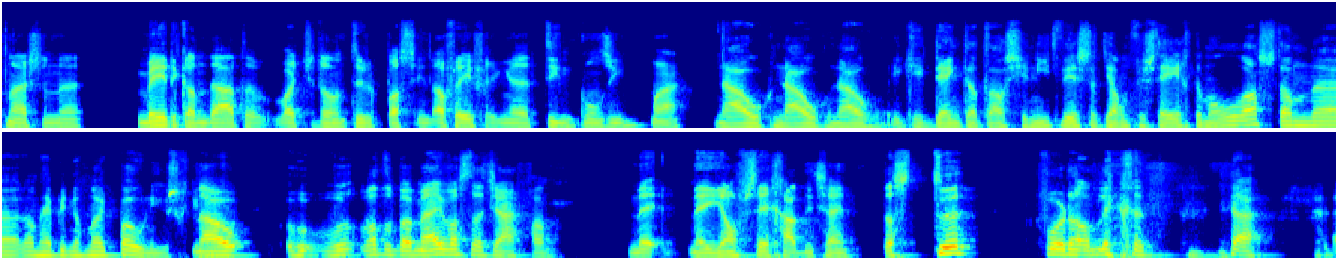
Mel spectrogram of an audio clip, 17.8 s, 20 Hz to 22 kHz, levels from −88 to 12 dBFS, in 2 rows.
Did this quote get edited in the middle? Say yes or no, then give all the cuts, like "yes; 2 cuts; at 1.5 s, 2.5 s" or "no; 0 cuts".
yes; 1 cut; at 10.7 s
